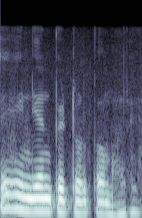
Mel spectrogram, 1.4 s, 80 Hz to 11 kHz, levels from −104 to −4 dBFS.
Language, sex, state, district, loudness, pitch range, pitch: Chhattisgarhi, male, Chhattisgarh, Rajnandgaon, -14 LUFS, 130-150 Hz, 140 Hz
